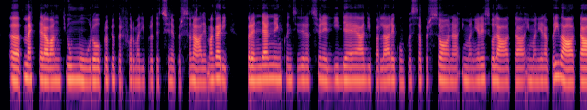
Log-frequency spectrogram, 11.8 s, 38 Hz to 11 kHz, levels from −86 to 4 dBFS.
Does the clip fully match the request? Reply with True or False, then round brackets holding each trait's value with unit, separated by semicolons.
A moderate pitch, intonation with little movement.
True (175 Hz; 1.1 semitones)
